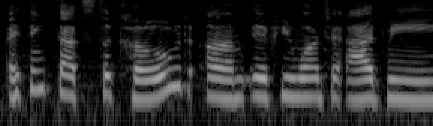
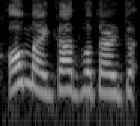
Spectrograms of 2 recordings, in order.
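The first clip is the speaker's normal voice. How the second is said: put-on louder mom with Filipino accent; Filipino mother; 4 semitones higher, 6 dB louder, much faster than usual. Filipino mom walking in on her son, accented alarm. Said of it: "our little tiny Filipino mother".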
